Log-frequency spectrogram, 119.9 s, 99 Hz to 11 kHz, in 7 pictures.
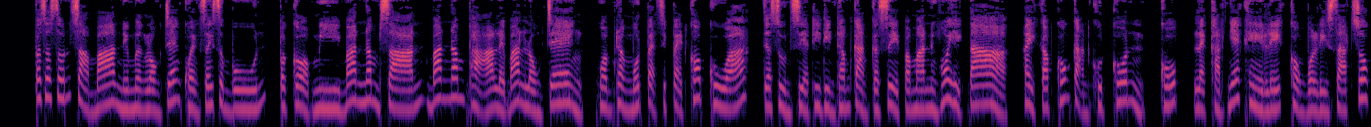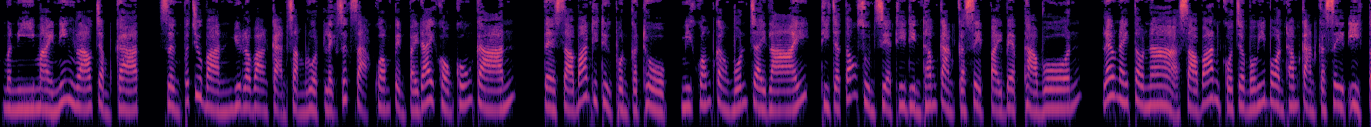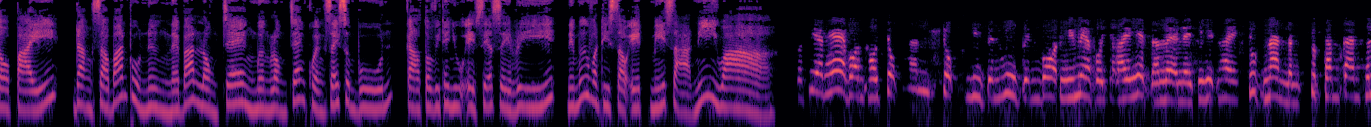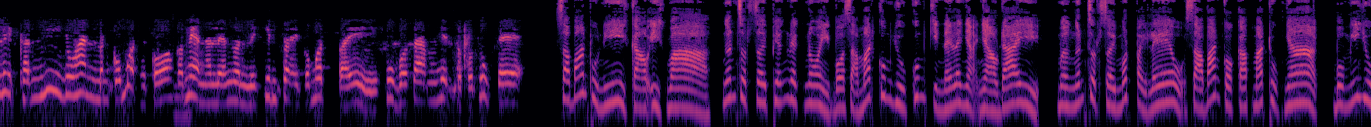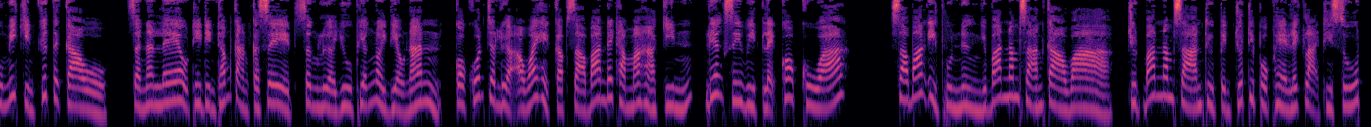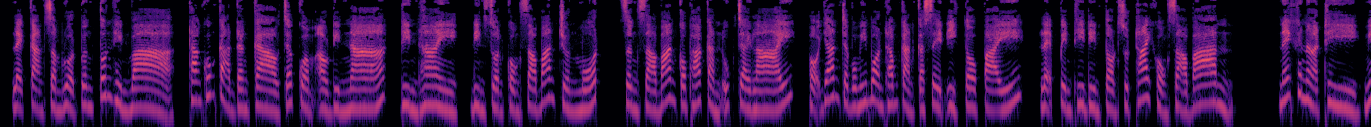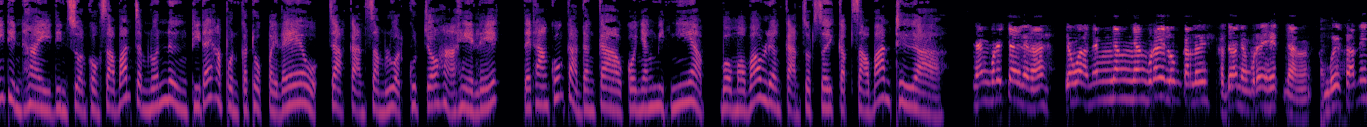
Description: ດັ່ງຊາວບ້ານຜູ້ນຶ່ງ ໃນບ້ານລ່ອງແຈ້ງ ເມືອງລ່ອງແຈ້ງ ແຂວງໄຊສົມບູນ ກ່າວຕໍ່ວິທຍຸເອເຊັຽເສຣີ ໃນມື້ວັນທີ່ 21 ເມສາ ນີ້ວ່າ:
ດັ່ງເຈົ້າໜ້າທີ່ ຜແນກພະລັງງານ ແລະບໍ່ແຮ່ ແຂວງໄຊສົມບູນ ທ່ານນຶ່ງ ກ່າວຕໍ່ວິທຍຸເອເຊັຽເສຣີ ໃນມື້ວັນທີ່ 21 ເມສາ ນີ້ວ່າ:
ດັ່ງນັກອະນຸຮັກສິ່ງແວດລ້ອມ ຊາວລາວທ່ານນຶ່ງ ໃນແຂວງຫຼວງພຣະບາງ ກ່າວຕໍ່ວິທຍຸເອເຊັຽເສຣີ ໃນມື້ວັນທີ່ 21 ເມສາ ນີ້ວ່າ:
